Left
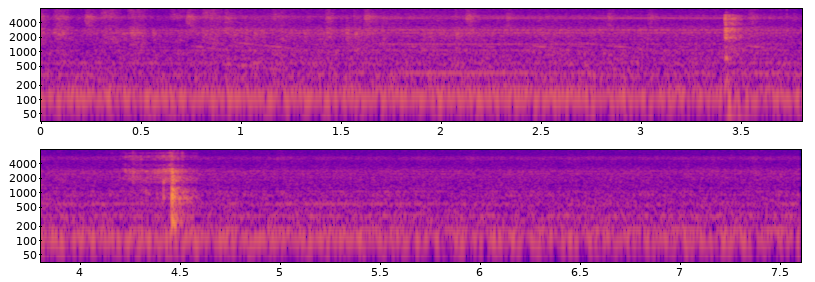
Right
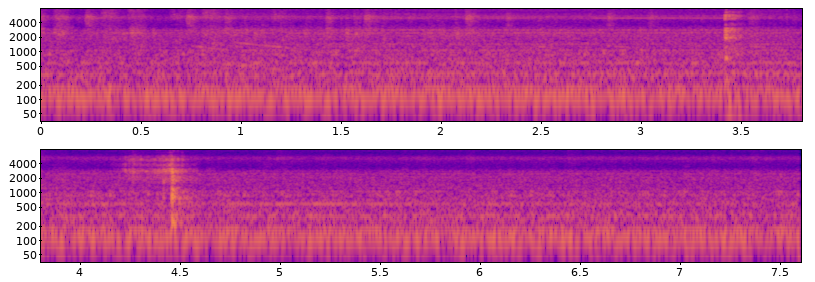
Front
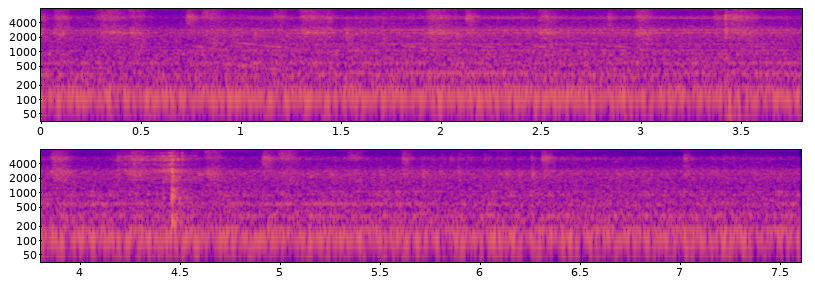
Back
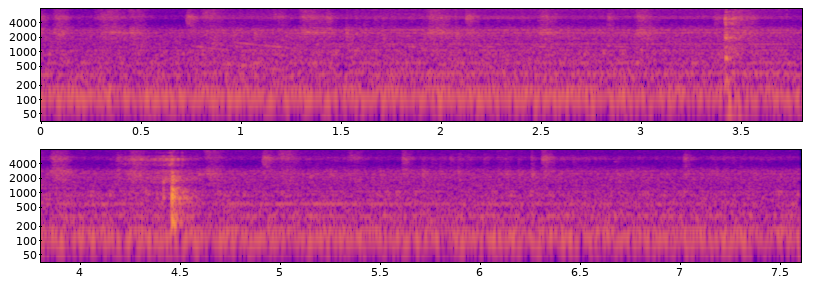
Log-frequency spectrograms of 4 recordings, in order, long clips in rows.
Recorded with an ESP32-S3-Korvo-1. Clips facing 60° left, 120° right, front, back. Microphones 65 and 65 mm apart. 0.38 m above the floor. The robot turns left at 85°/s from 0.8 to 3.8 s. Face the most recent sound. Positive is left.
turn(degrees=135)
